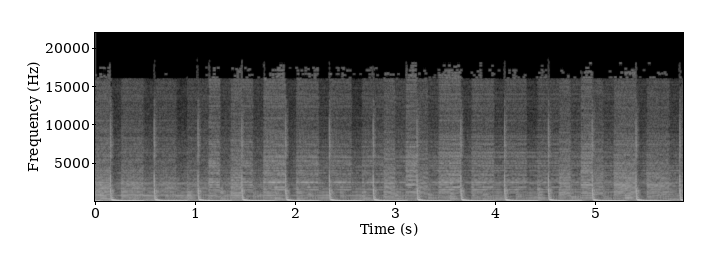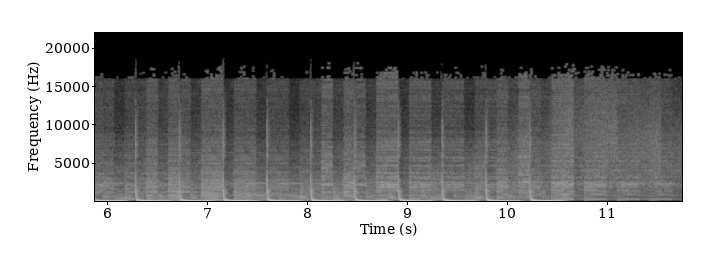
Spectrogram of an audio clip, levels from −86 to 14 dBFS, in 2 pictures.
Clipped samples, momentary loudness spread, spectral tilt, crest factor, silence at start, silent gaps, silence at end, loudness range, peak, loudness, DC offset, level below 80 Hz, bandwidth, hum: under 0.1%; 1 LU; -4.5 dB/octave; 10 dB; 0 s; none; 0 s; 0 LU; -4 dBFS; -16 LUFS; under 0.1%; -14 dBFS; 18 kHz; none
